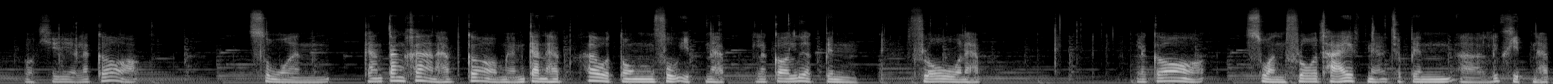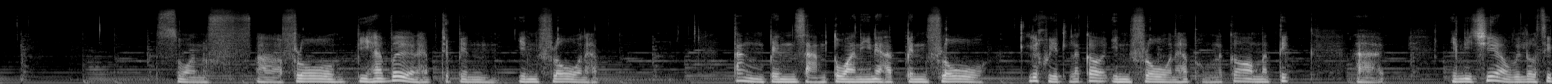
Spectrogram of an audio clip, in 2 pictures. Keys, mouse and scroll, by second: 0.5 `, 1.4 right click, 2.2 shift+middle drag, 6.9 click, 7.8 click, 9.2 click, 10.3 middle click, 10.7 shift+middle click, 13.7 click, 15.6 click, 19.8 click, 21.5 click, 30.2 click.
